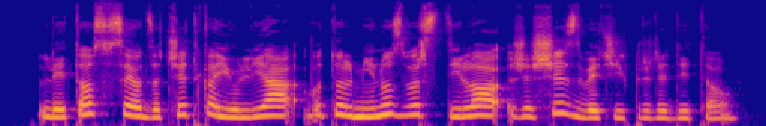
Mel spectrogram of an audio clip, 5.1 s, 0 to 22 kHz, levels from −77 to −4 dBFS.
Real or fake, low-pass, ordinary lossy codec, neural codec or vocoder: real; none; none; none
